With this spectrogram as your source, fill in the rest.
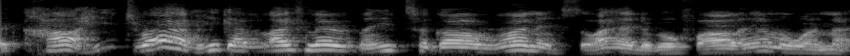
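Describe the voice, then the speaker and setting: A man talks at a very fast pace. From Richmond, Virginia (US South). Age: 30s. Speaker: former prisoner sharing life story. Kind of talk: testimony. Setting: livestream podcast.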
